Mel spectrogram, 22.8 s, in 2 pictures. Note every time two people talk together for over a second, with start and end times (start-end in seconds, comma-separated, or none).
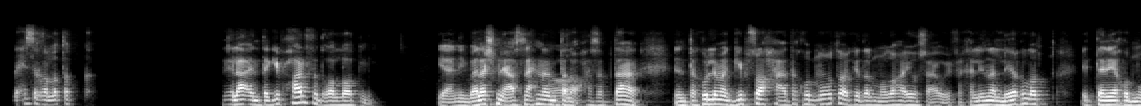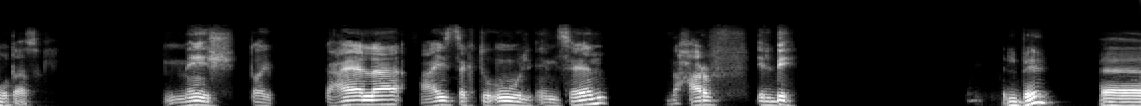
none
